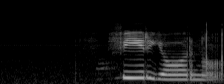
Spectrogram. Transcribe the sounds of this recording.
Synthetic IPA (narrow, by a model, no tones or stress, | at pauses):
fiːrjɑːrnɑ̰ː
